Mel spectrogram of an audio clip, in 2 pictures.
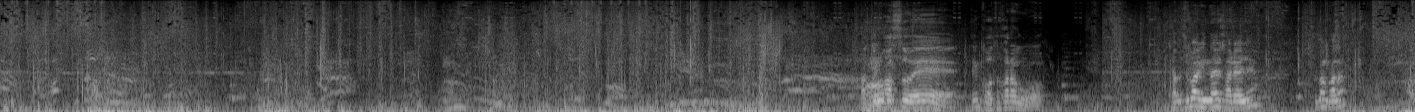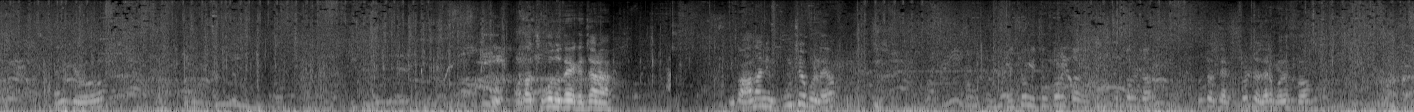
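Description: Game gunfire and effects crackle steadily.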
